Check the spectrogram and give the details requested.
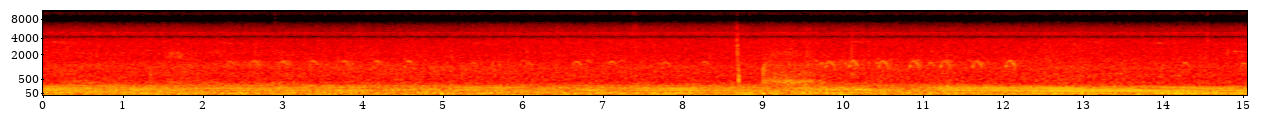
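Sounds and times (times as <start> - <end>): faint repeated bird calls: 0.0 - 15.0
steady low hum: 0.0 - 15.0
single click: 8.6 - 10.2.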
